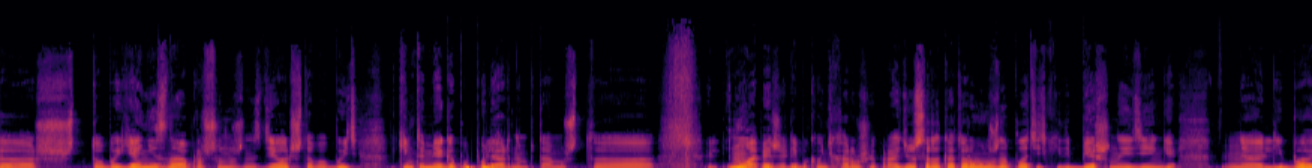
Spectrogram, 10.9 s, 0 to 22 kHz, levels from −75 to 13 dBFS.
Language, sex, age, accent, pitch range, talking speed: Russian, male, 20-39, native, 110-155 Hz, 155 wpm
